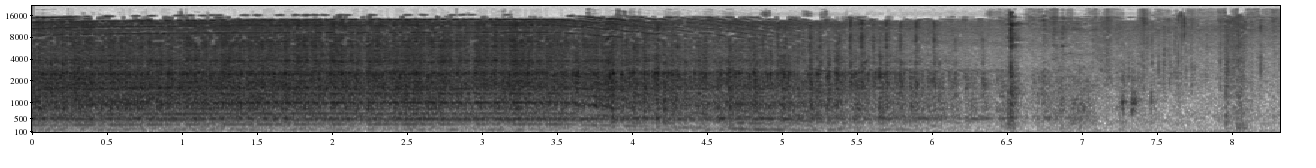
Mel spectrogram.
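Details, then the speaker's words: Lathe that had started screaming, now reassembled after a motor check (brushes fine, clean commutator) and drive belt retensioning: even whine with steady gear and belt tones, then the pitch falls smoothly on coast-down, normal running. "well i'm back in business again"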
